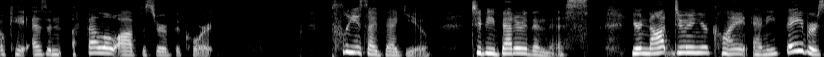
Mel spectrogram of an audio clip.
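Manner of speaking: steady, calm fatherly voice, sincere and serious. Imitating a fellow lawyer begging misbehaving lawyers to be better: calm fatherly voice. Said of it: "he would speak to them in a fatherly way".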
